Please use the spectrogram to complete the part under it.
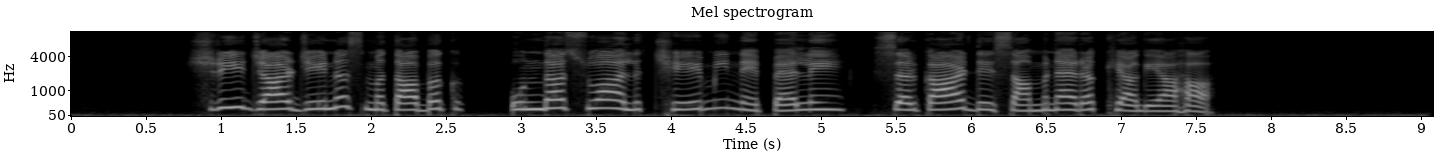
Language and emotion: Dogri, neutral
